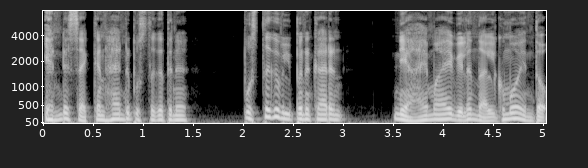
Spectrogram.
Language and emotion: Malayalam, fearful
